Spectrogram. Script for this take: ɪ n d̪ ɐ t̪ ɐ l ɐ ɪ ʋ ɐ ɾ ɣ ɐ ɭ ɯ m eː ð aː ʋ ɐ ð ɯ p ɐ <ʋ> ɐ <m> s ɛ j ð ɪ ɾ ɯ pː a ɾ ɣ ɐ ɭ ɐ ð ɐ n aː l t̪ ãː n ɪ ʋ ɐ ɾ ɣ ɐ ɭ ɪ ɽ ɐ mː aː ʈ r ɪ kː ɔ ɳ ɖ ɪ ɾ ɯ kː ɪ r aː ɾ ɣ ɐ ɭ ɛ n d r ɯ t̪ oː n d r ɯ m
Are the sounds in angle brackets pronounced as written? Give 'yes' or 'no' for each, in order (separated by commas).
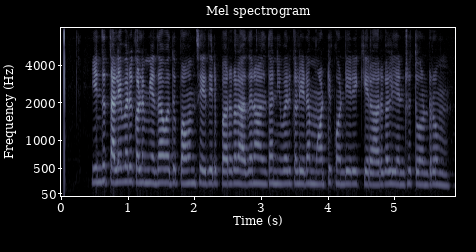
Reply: yes, yes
